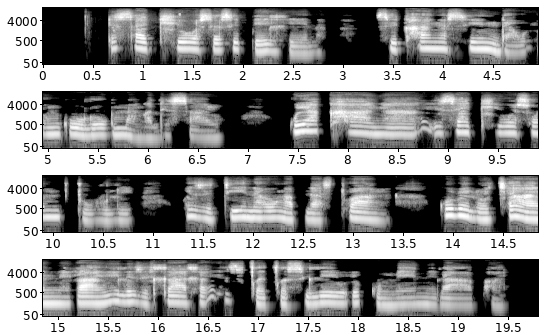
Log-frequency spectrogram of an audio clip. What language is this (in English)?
North Ndebele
